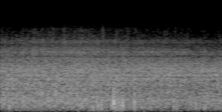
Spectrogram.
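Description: Steady wind blowing outdoors, a soft continuous rush with a few faint bumps of buffeting against the microphone, no voices heard.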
